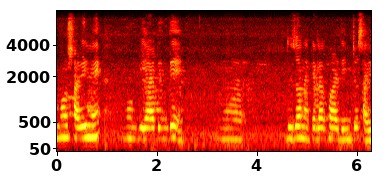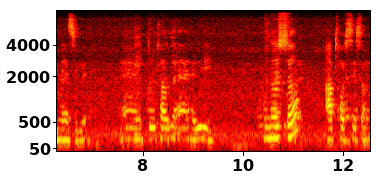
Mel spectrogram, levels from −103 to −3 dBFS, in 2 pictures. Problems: background sounds at intervals, background conversations at intervals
